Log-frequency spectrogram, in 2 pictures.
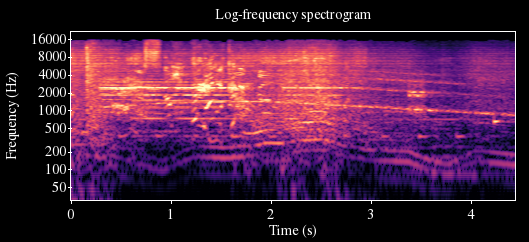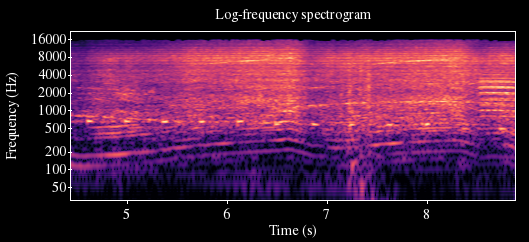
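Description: A car engine hums and revs up and down.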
